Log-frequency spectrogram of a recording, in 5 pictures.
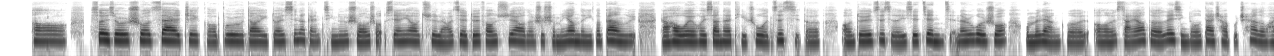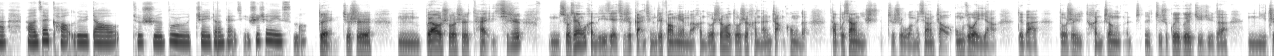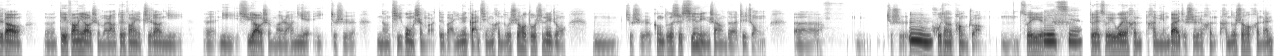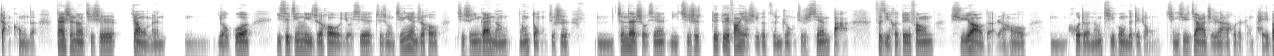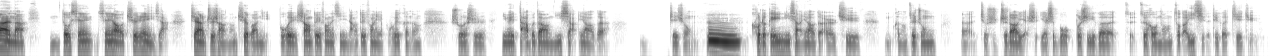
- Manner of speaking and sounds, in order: none
- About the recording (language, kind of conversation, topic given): Chinese, advice, 我害怕再次受傷，該怎麼勇敢開始新的戀情？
